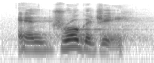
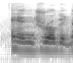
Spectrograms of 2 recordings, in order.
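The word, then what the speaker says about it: andragogy: I'm going to pronounce this the best I can, androgogy. Androgogy, not androgyny, androgogy.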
